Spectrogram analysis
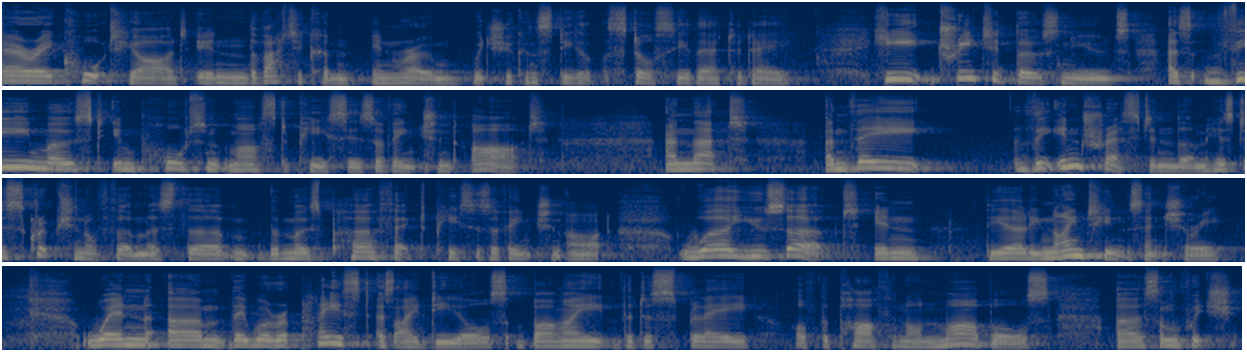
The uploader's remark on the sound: Lunch Hour Lecture on tour at the British Museum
